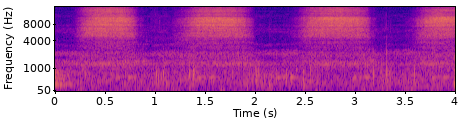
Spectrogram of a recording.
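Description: Self-inflating resuscitation bag squeezed through a face mask at about one breath a second. Each squeeze gives a half-second hiss of air: positive-pressure ventilation of a newborn manikin at increased pressure.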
